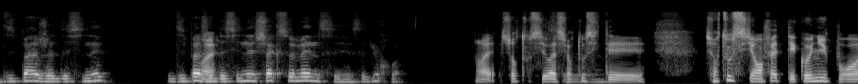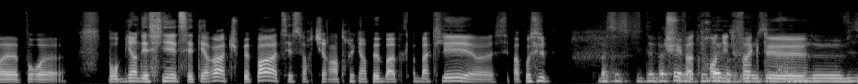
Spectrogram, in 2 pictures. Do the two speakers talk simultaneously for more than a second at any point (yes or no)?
yes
